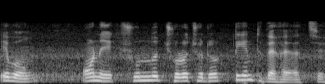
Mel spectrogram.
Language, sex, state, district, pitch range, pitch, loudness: Bengali, male, West Bengal, Kolkata, 145-180 Hz, 165 Hz, -16 LUFS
